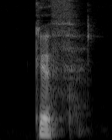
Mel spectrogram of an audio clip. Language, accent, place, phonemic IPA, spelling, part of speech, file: French, France, Lyon, /kœf/, keuf, noun, LL-Q150 (fra)-keuf.wav
- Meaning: cop; pig; rozzer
